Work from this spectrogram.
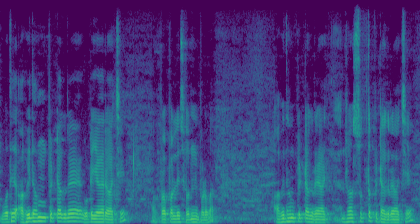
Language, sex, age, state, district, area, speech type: Odia, male, 30-45, Odisha, Subarnapur, urban, spontaneous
